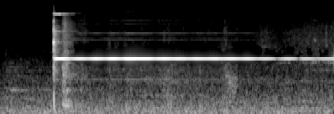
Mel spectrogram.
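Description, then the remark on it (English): A single bell is struck once for a mindfulness listening exercise, giving a clear, high ringing tone that sustains and slowly fades away over a few seconds against quiet room noise. No one speaks. “A bell. We're gonna listen. And when the bell stops, when you can't hear it anymore, raise your hand.”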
